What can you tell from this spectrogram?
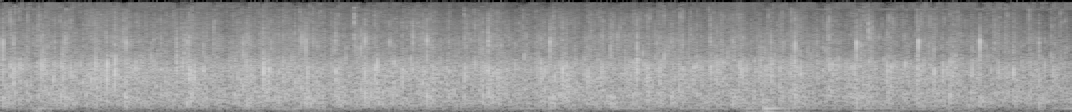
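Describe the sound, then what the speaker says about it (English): An audience at Hawthorne's State of the City event gives the city commissioners a round of applause, a full, sustained burst of many people clapping at even strength with no voices rising above it. "Come on, let's give them a round of applause."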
